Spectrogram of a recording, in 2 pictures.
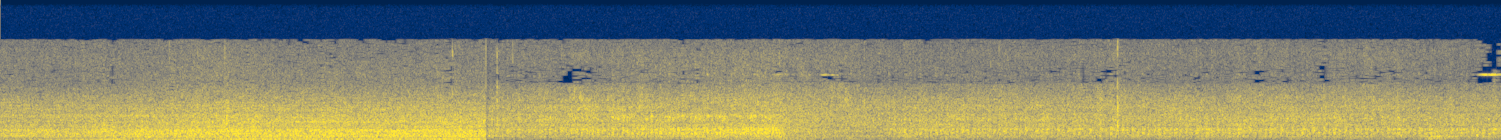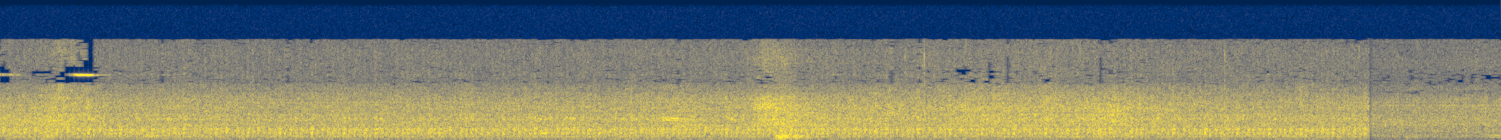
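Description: A heavy vehicle engine runs at high revs, its hum rising in pitch over the first two seconds. It then drops back abruptly and holds a steady hum. A single sharp knock comes about eleven seconds in.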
